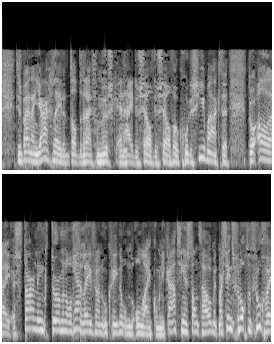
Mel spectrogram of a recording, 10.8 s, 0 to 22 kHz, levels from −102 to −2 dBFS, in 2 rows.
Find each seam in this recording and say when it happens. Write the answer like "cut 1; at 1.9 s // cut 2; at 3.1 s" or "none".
cut 1; at 1.3 s // cut 2; at 3.0 s // cut 3; at 9.7 s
